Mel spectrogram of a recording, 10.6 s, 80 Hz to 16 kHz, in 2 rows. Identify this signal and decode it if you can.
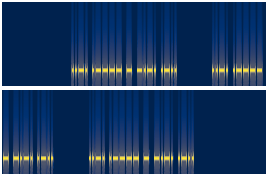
Morse code, heard as a keyed tone, about 36 wpm, 700 Hz. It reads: F1TCL F1TCL F1TCL
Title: DXCC-100 Call Signs - 5 Characters - Repeated 3x - 35wpm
